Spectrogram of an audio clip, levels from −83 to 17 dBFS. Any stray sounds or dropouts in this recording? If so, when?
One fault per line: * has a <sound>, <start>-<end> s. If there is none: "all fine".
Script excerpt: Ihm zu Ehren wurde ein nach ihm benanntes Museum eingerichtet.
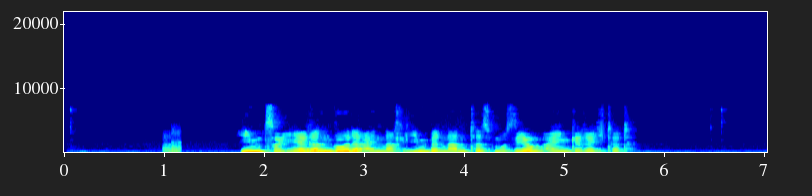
* has a laugh, 1.0-1.2 s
